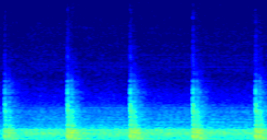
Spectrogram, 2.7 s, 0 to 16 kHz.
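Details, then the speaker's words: Cheap Chinese parking heater at 10 °C, 11.6 V: its fuel dosing pump ticks crisply about every 0.63 s, roughly 95 per minute, while priming with the fuel line still empty; normal pump priming. "Das ist die Pumpe für den Kraftstoff."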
